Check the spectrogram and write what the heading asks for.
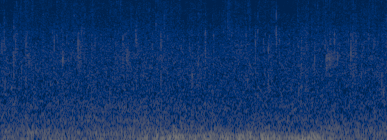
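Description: Steady rain falls continuously, a dense hiss of drops spattering on a surface with a soft low rumble beneath, even in level throughout with no voices.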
